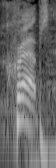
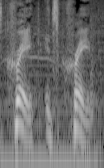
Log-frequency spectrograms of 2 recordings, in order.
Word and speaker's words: crepe: Yeah, and then everyone got mad at me for calling them crepes, and they're like, it's crepe. Like, no. Crepe, it would be spelled like grape. This is crepe, because in French you say crepe.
